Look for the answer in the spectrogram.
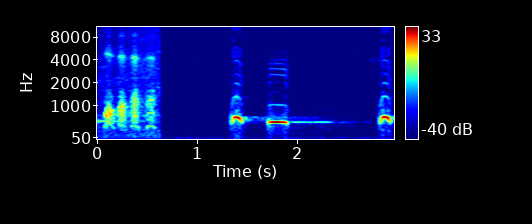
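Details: Common cuckoo singing: after a short burst of rustling noise, one clear two-note cuck-oo, the first note higher and the second lower with a faint trailing tail, then the start of another phrase.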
